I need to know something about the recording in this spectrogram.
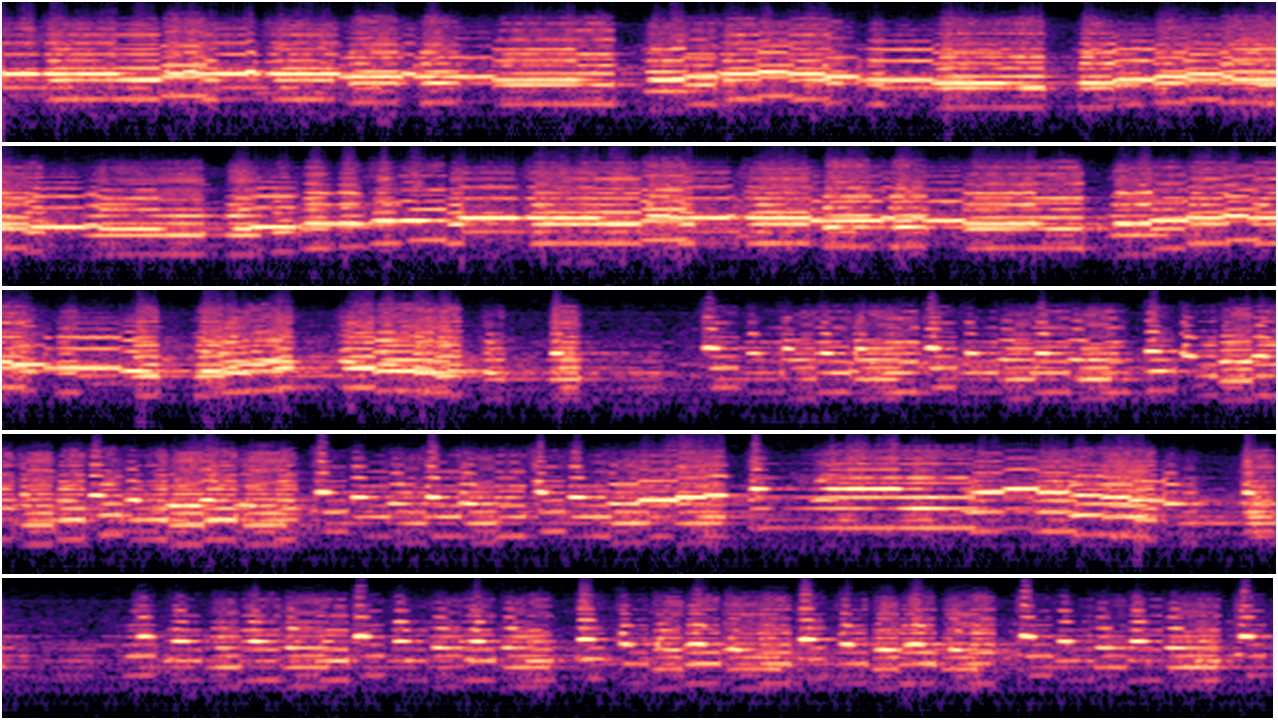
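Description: Diatonic button accordion (organetto) playing a mazurka folk dance tune, with a wind instrument joining in.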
